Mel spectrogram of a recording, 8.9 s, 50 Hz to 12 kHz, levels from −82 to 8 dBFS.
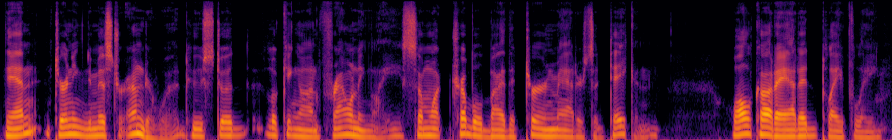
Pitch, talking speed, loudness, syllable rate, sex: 120 Hz, 140 wpm, -19 LUFS, 4.8 syllables/s, male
